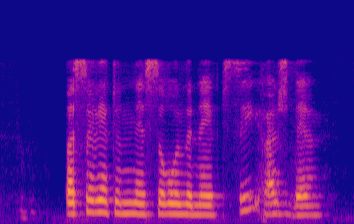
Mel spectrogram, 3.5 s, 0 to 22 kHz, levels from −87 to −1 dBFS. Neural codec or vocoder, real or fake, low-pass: codec, 24 kHz, 0.9 kbps, WavTokenizer, medium music audio release; fake; 7.2 kHz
